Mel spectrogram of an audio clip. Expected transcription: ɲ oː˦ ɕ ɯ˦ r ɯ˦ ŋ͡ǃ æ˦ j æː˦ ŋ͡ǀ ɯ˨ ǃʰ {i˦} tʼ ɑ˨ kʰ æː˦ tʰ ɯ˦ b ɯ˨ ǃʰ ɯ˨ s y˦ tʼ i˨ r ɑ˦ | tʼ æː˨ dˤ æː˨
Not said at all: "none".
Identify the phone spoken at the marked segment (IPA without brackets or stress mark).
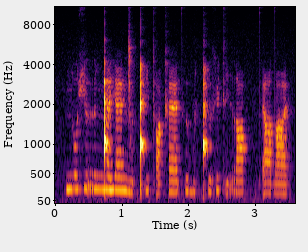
i˦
